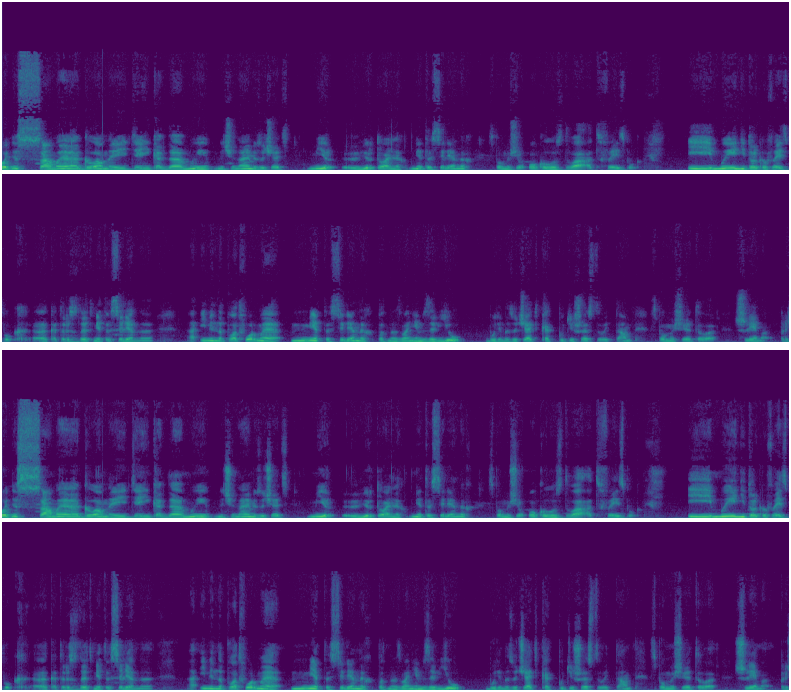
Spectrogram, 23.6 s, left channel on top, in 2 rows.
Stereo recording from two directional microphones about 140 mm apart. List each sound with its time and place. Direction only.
0.0 s speech: 30° right (ahead or behind)
10.2 s speech: 30° right (ahead or behind)
21.8 s speech: 50° right (ahead or behind)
